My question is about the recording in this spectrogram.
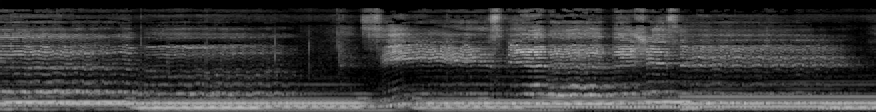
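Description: A woman's voice singing a hymn with vibrato over held instrumental chords, which change every second or two, with a short break in the sound just before the middle.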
